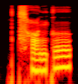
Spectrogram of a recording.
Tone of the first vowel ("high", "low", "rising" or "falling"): low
